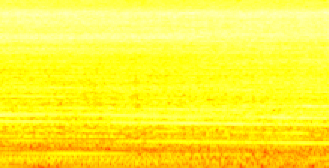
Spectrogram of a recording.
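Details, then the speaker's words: Ford PowerStroke diesel truck, unrun for about two weeks, priming its newly replaced fuel pump at key-on: a loud, steady electric hum with a constant whine. It builds pressure, confirmed by the gauge, with no leaks. Normal prime. "And there goes pressure. At least it sounds like it. Fuel pressure gauge says so."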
